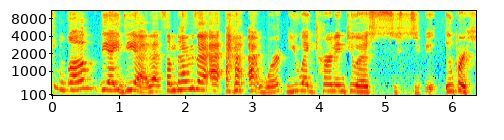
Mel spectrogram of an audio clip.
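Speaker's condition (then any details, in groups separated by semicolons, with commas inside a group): Stuttering; discloses stuttering to listeners (advertising) for past few years; audible stuttering, listeners sometimes confused by way of talking; prolonged sounds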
